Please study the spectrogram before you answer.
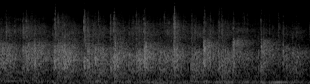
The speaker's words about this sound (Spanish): Este auditorio colmado de gente que los está aplaudiendo y disfrutando.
